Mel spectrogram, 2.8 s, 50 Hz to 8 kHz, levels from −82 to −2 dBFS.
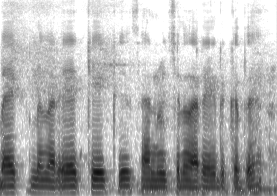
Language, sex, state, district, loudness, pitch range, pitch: Tamil, male, Tamil Nadu, Kanyakumari, -16 LUFS, 95-105 Hz, 105 Hz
